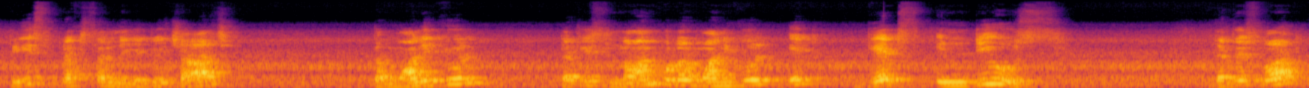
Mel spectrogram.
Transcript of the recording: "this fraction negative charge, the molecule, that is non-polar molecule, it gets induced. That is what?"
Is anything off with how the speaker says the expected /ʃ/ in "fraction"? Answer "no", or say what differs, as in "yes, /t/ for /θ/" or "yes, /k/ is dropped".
yes, /s/ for /ʃ/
